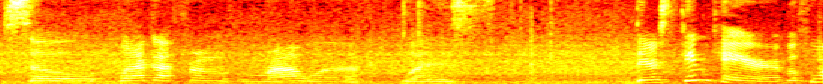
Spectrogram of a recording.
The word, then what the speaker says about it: Rahua: Raa. I always say that. I always say it wrong. It's Rawa.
